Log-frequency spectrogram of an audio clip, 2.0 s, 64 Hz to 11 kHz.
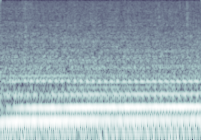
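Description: A 1965 Chevy Malibu SS with a 502 V8 making 500 horsepower drives along, its steady loud engine drone and deep low rumble holding continuously from inside the car.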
